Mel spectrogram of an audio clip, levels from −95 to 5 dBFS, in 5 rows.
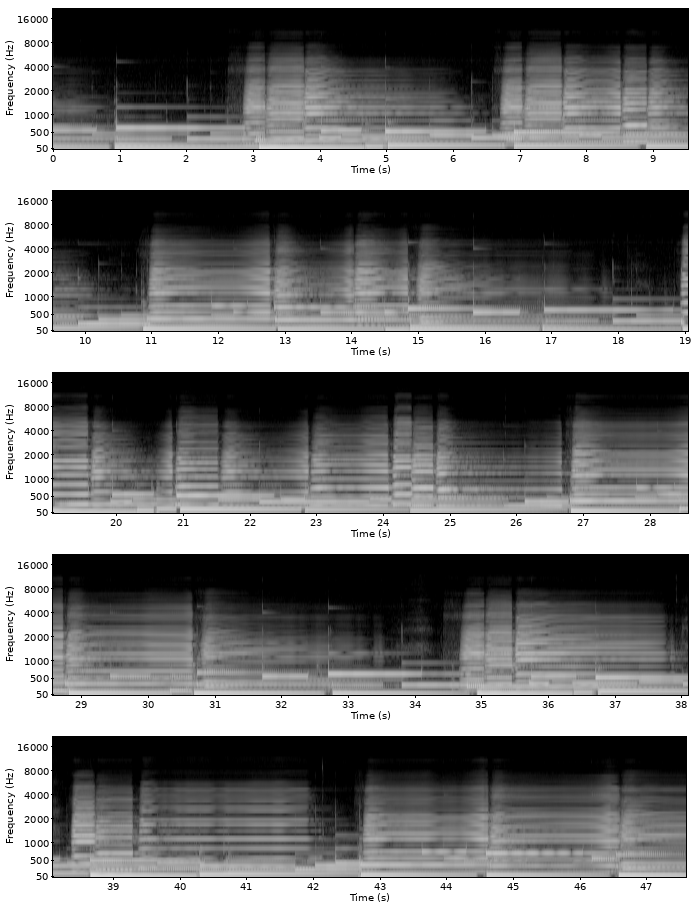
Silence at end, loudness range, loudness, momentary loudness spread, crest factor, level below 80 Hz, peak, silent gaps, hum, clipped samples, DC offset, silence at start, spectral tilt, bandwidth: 0 s; 3 LU; -22 LUFS; 8 LU; 16 dB; -26 dBFS; -4 dBFS; none; 50 Hz at -55 dBFS; under 0.1%; under 0.1%; 0 s; -9.5 dB/octave; 5.6 kHz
